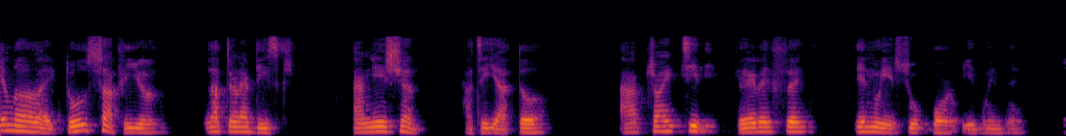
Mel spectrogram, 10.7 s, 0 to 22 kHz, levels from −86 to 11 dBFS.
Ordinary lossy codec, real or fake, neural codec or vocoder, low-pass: none; fake; codec, 24 kHz, 0.9 kbps, WavTokenizer, medium music audio release; 7.2 kHz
